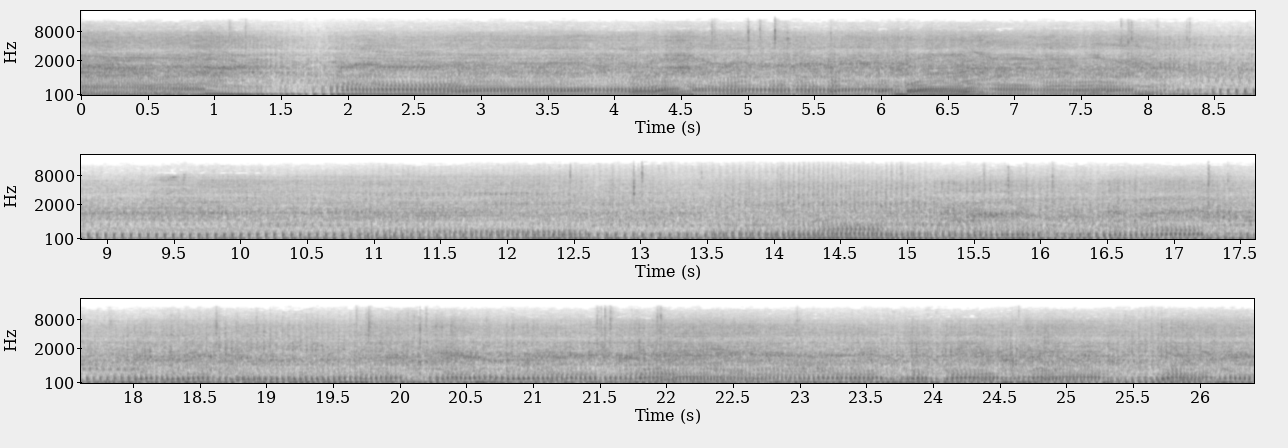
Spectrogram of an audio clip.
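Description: A dirt bike engine revs and sputters up close, rising and falling in pitch.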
